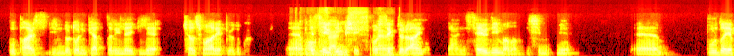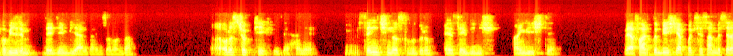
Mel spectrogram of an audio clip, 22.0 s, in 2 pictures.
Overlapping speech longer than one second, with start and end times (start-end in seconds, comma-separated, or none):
4.3-6.0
